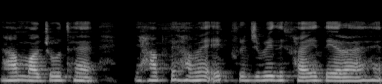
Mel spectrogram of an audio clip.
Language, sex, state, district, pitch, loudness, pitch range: Hindi, female, Bihar, Saharsa, 185 Hz, -26 LUFS, 175-190 Hz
